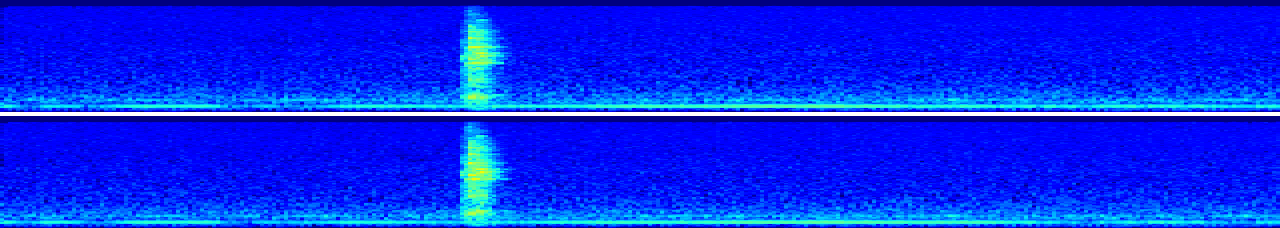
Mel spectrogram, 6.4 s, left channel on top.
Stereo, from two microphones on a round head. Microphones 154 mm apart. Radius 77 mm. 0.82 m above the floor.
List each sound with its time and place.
2.3 s a clink: 15° right (ahead or behind), 0.8 m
